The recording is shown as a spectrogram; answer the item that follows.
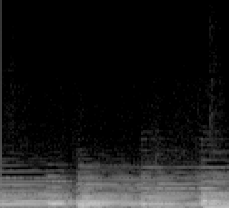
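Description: Piano playing a hymn in slow, sustained chords, a new chord about every half to three-quarter second.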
